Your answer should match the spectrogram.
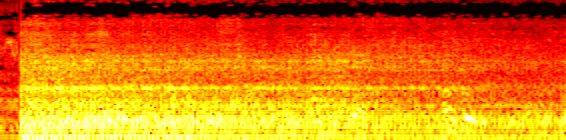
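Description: A motor vehicle engine running steadily with a low hum. It comes in suddenly just after the start and slowly fades.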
